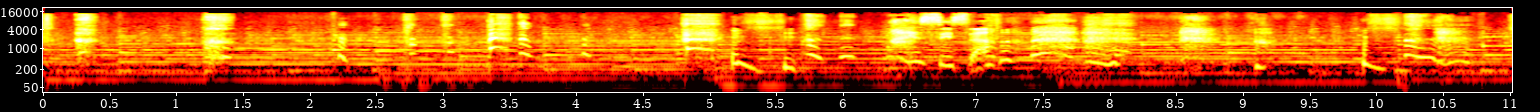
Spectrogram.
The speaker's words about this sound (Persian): گریه نکن.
